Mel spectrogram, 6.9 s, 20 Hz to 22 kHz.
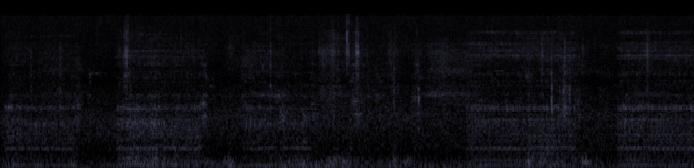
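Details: Akita Inu known for aggression with bites, assessed at 6.5 on a ten-point risk scale during rehabilitation work, utters sustained low droning growls in several stretches separated by brief breaks, amid faint clatter and background hum.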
